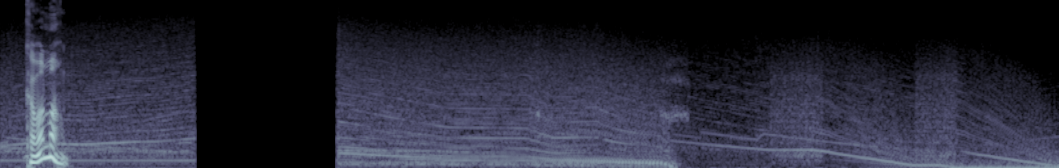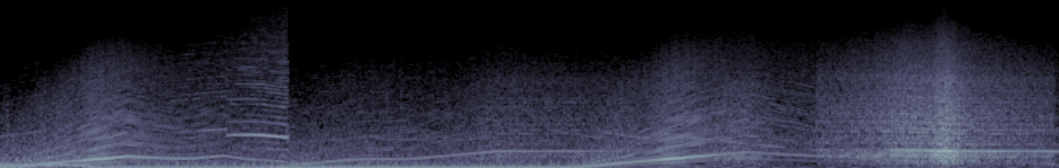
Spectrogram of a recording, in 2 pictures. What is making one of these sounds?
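A racing car engine revs up and down, rising and falling in pitch.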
